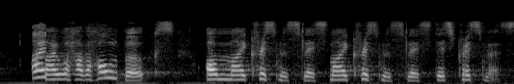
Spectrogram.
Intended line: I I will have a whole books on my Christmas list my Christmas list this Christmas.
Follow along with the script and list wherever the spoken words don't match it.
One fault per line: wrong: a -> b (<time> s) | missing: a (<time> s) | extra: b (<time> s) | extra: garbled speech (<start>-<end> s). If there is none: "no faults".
no faults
